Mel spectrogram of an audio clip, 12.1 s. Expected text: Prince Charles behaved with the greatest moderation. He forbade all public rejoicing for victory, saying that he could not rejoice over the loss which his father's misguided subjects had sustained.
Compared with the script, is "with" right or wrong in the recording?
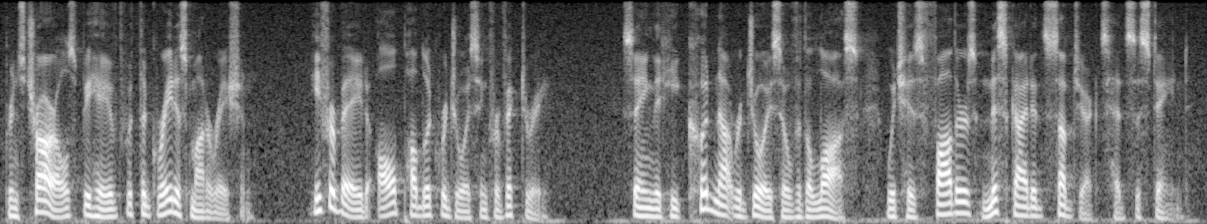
right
